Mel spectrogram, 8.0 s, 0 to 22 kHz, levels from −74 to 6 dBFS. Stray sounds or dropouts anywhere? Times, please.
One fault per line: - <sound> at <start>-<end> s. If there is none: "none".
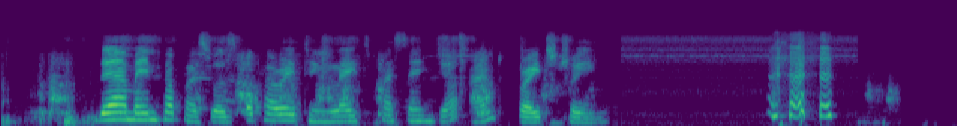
- laugh at 6.4-7.0 s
